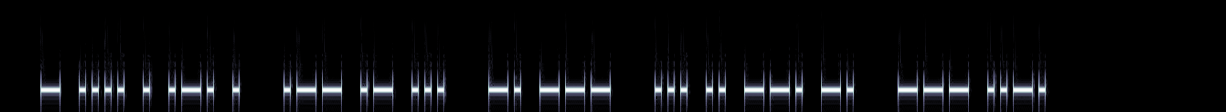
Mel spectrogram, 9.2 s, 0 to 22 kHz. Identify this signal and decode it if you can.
Morse code, heard as a keyed tone, about 25 wpm, 700 Hz. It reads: THERE WAS NO SIGN OF
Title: Sets of 5 Words Encore2 25wpm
